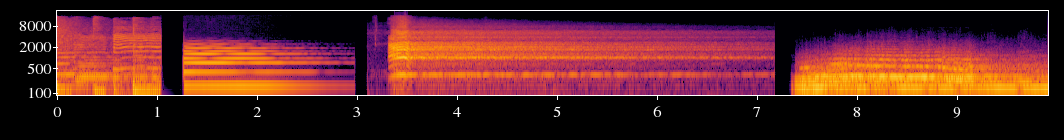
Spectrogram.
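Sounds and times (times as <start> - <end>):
higher gliding tone: 3.6 - 7.2
low droning tone: 4.1 - 8.1.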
